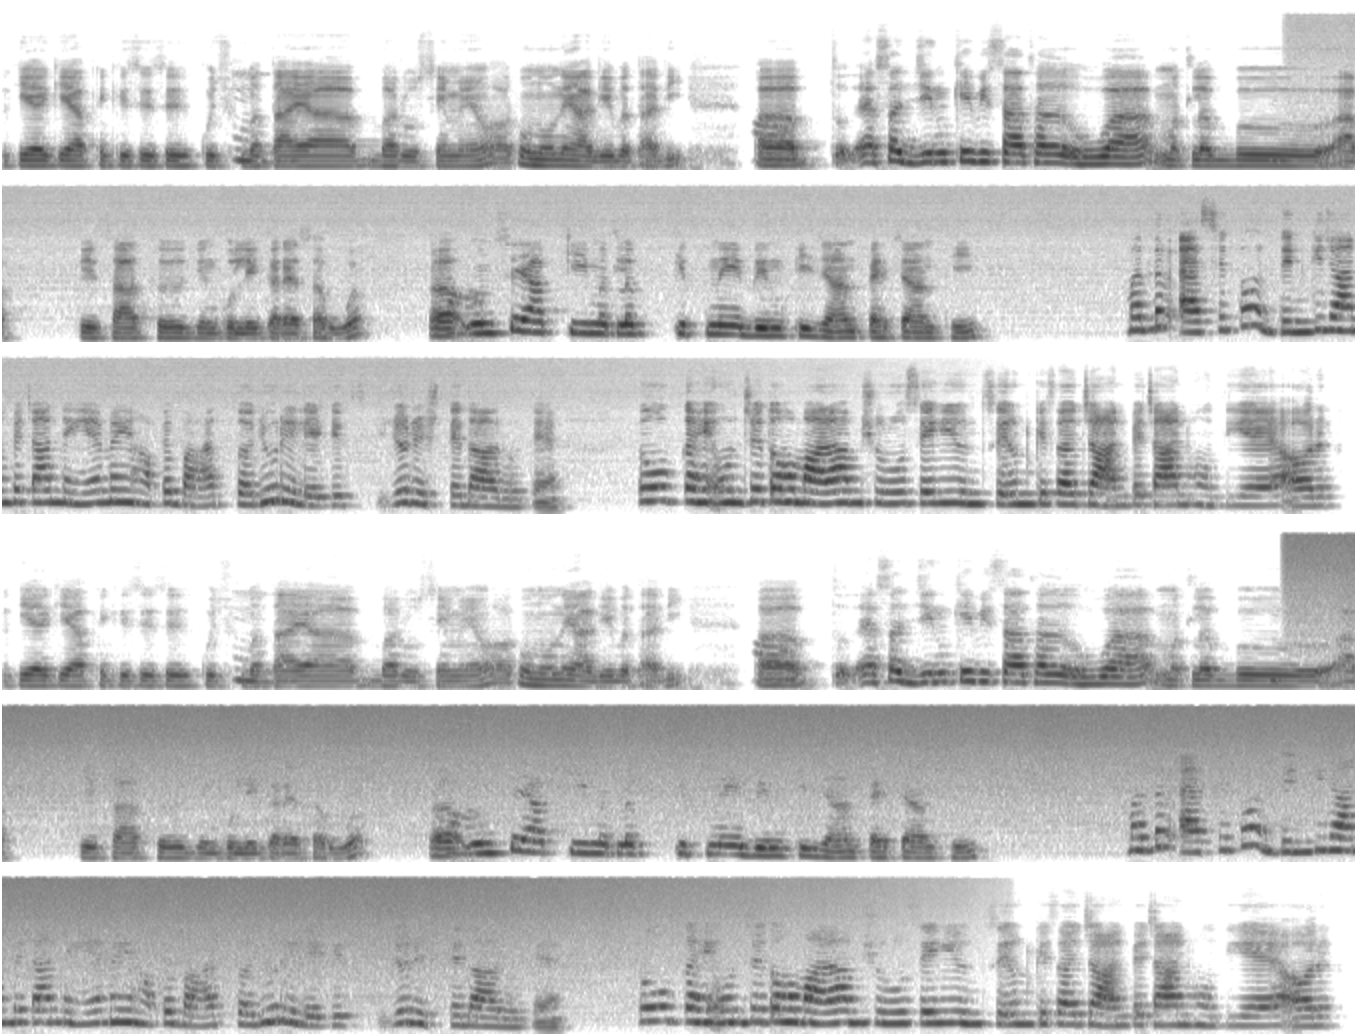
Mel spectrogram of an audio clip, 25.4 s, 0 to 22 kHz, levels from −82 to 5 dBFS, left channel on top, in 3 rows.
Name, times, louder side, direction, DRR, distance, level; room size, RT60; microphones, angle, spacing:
voice 1, 0.0-8.5 8.9-10.7 11.1-14.6, left 3 dB, 50° left, 0.6 m, -26 dB
voice 2, 1.4-1.8 4.7-5.0 11.2-11.5 15.5-20.4 20.9-25.2, left 2 dB, 90° left, 1.8 m, -27 dB
sound 1, 8.0-23.2, right 17 dB, 80° right, 0.4 m, -28 dB
7.0 x 2.4 x 2.5 m
head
